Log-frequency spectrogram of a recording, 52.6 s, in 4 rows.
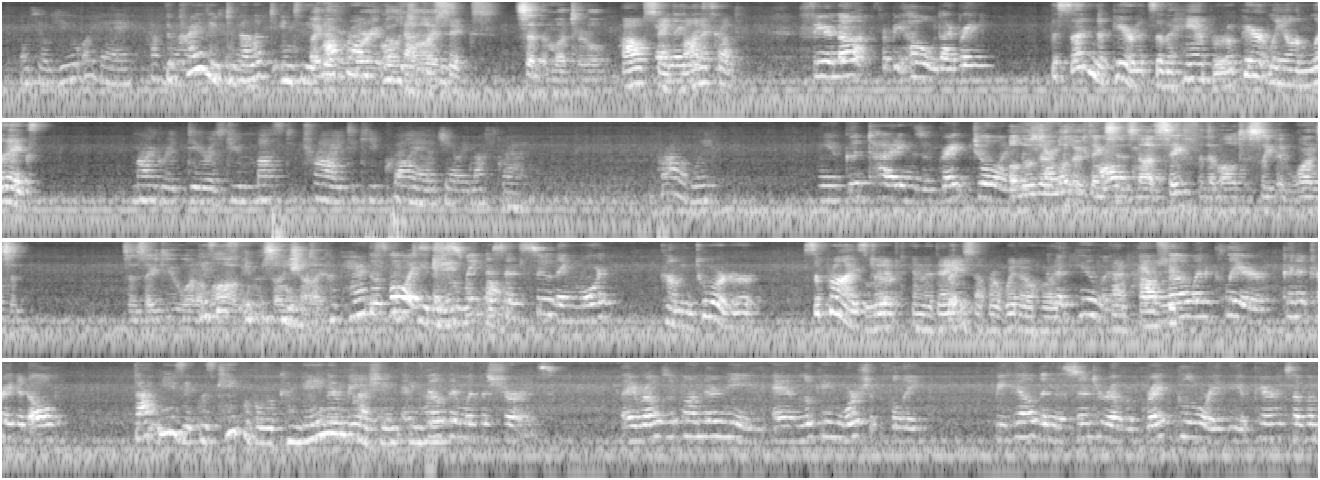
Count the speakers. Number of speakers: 7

